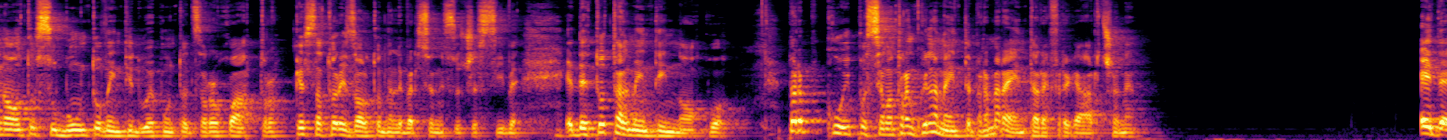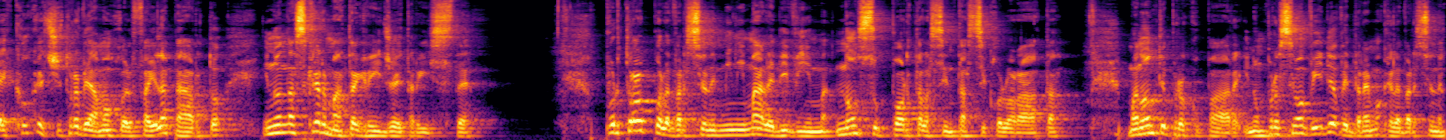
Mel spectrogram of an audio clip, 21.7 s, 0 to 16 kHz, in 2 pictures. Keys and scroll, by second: 8.1 Return.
